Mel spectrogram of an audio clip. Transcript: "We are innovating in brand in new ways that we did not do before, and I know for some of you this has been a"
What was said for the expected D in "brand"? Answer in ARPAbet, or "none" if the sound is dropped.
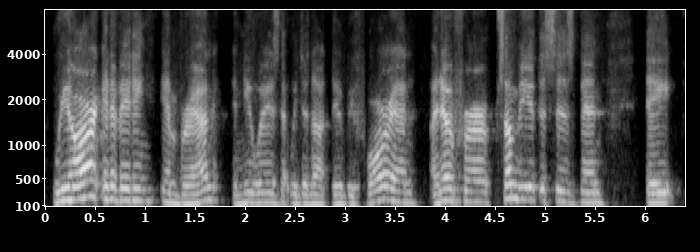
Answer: D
